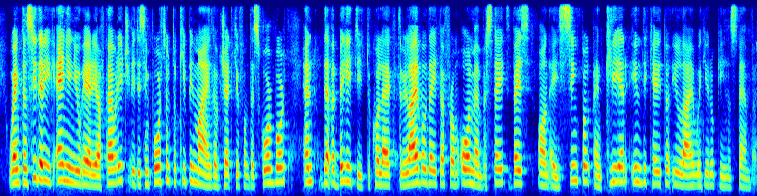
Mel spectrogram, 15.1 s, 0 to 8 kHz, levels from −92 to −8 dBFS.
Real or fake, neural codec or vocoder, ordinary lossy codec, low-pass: fake; codec, 24 kHz, 0.9 kbps, WavTokenizer, small release; none; 7.2 kHz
